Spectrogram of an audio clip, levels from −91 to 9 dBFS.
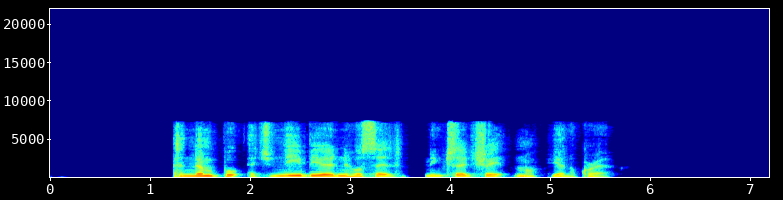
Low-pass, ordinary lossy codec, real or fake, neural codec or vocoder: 7.2 kHz; AAC, 32 kbps; fake; codec, 16 kHz, 0.5 kbps, X-Codec, WavLM features, trained on Multilingual LibriSpeech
